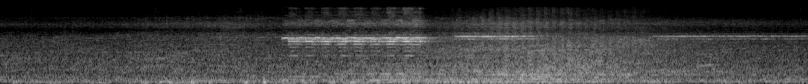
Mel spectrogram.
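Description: A vehicle going by, swelling and then fading. A shrill, high-pitched tone lasts about a second and a half from about three seconds in, and two shorter shrill tones follow.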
